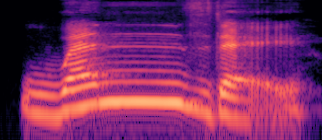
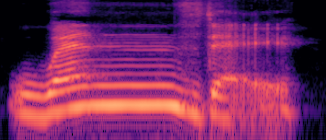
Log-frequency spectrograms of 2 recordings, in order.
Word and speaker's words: Wednesday: least I pronounce it Wednesday Wednesday Wednesday so I kind of take the D sound out Wednesday okay I think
